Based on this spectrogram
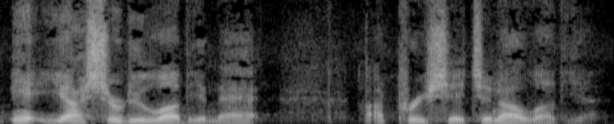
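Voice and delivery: soft, quick, affectionate murmur of love; tender encouragement. Retold or imitated. Pastor to a youth, softly murmuring affection. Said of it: "I'll go up and I'll say".

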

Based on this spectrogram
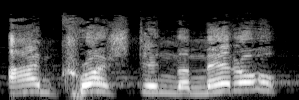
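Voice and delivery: ordinary talk, nothing marked

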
